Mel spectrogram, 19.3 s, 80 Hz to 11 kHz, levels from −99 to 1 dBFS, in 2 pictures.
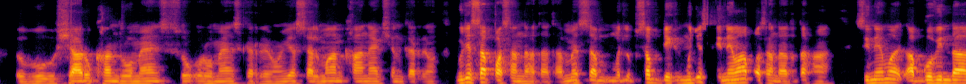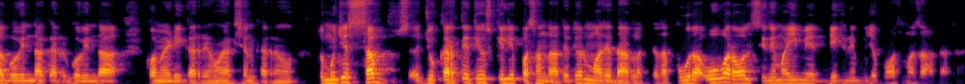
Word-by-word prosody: तो 100 - -5
वो 100 +1 -4
शाह 105 +2 +6
रुख 115 +1 +2
खान 105 -1 +2
रोमांस, 100 +1 -2
स - - -15 0.3
रोमांस 100 0 -4
कर 100 - -4
रहे 95 - -6
हों 95 +1 -7
या 105 +1 -2
सलमान 105 +1 0
खान 105 -1 -1
एक्शन 100 0 -6
कर 100 - -1
रहे 95 - -11
हों, - - -12 0.2
मुझे 150 +6 +4
सब 165 0 +6
पसंद 105 -5 +3
आता 95 0 -3
था। 95 - -5
मैं 120 - +1
सब 115 -1 +2
मतलब 115 +1 -6
सब 150 -3 +4
देख 120 -2 +2
मुझे 125 +8 +1
सिनेमा 135 -4 +3
पसंद 115 -4 +1
आता 100 - +1
था - - -8
हाँ, 95 -1 -3 0.4
सिनेमा 135 +3 +3 0.2
अब - - +5
गोविंदा 130 0 +7
गोविंदा 115 +1 0
कर 110 - -5
गोविंदा 105 0 0 0.4
कॉमेडी 105 0 -2
कर 100 - -2
रहे 100 -1 -7
हों, 100 +1 -3
एक्शन 100 +1 -8
कर 100 0 -6
रहे 100 - -7
हों, 95 - -7 0.3
तो - - -5
मुझे 135 +7 +2
सब 165 -1 +5 0.2
स - - -6
जो 140 - -2
करते 150 +3 +4
थे - - +1
उसके 150 0 -4
लिए 145 0 0
पसंद 120 -4 0
आते 100 +2 0
थे 140 - -4
और 140 - -1
मज़ेदार 105 -4 +1
लगता 90 +1 -10
था। - - -3
पूरा 130 +2 +3 0.2
ओवरआल 150 -3 +5
सिनेमा 120 +1 -5
ही 130 +1 -3
में 120 -1 -5 0.2
देखने 110 0 -8
में 110 - -16
मुझे 105 0 -11
बहुत - - -6
मज़ा - - -7
आता - - -16
था। - - -19
110 Hz, 235 wpm, -23 LUFS, 100-130 Hz, 0.4 s, गोविंदा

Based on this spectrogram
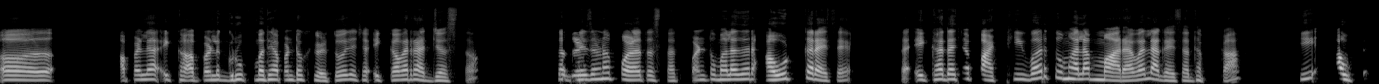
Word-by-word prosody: अ, - - -2 1.2
आपल्याला 220 +1 -1
एक 210 -1 -6
आपल्याला 195 +3 +1
ग्रुपमध्ये 220 +1 0
आपण 210 -1 -1
तो - - +1
खेळतोय, 195 +3 -2
त्याच्या 205 -3 -4
एकावर 205 +4 0
राज्य 185 -6 0
असतं. 175 - -9 0.8
सगळे 215 -1 +1
जणं 245 +3 0
पळत 210 -2 +4
असतात, 175 -4 -6
पण 215 - -3
तुम्हाला 230 0 +2
जर 245 +1 0 0.2
आउट 225 +5 +4
करायचं 195 - +3
आहे, 190 - -8 0.5
तर - - -3
एखाद्याच्या 235 +4 +1
पाठीवर 235 - +1
तुम्हाला 255 -4 +4 0.2
मारावा 185 +2 +5
लागायचा 185 -8 +1
धक्का 195 - -5 0.6
की 255 +3 -3 0.3
आउट. 235 +3 -2
215 Hz, 135 wpm, -23 LUFS, 195-235 Hz, 1.2 s, मारावा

